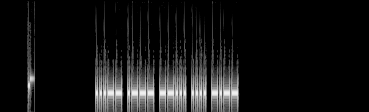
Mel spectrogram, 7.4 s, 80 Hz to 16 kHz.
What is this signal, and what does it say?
Morse code, heard as a keyed tone, about 29 wpm, 700 Hz. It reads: 3J7HY
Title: Code Groups - 5 Letter:Numbers - 30wpm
